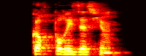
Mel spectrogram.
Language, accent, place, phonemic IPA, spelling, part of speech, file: French, France, Lyon, /kɔʁ.pɔ.ʁi.za.sjɔ̃/, corporisation, noun, LL-Q150 (fra)-corporisation.wav
- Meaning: embodiment, corporization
